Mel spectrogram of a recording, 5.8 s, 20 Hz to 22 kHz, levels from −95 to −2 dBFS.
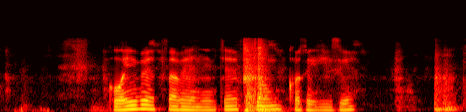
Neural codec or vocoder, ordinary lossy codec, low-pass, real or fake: autoencoder, 48 kHz, 128 numbers a frame, DAC-VAE, trained on Japanese speech; none; 5.4 kHz; fake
